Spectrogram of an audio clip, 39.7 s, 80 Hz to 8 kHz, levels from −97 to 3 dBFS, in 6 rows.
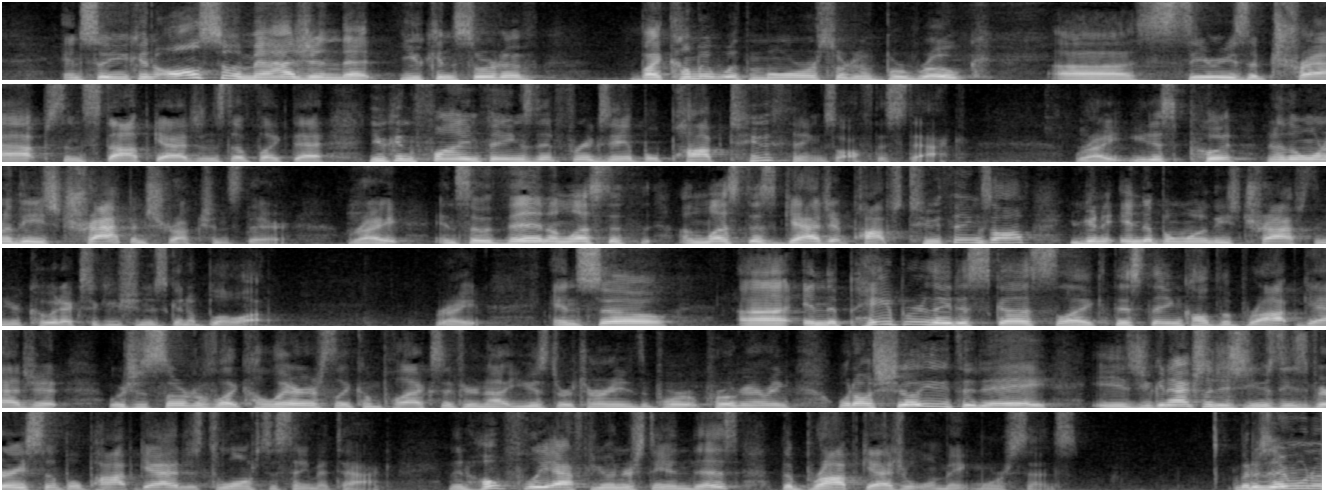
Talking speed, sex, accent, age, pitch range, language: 235 wpm, male, American, 30-49, 155-195 Hz, English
